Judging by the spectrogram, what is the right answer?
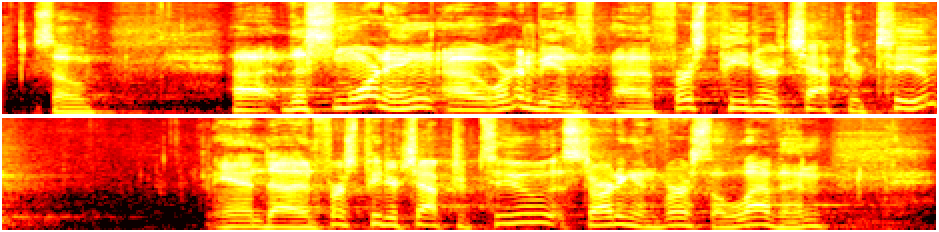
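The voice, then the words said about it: Weak, strained voice from illness. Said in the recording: “my voice is still struggling a little bit this morning... just got a little cough and my voice is just not coming back”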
